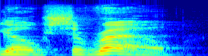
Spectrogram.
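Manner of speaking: put-on puffed-up, self-important bass voice. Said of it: "puffs up there".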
